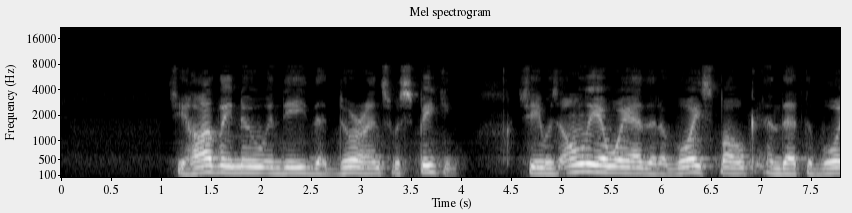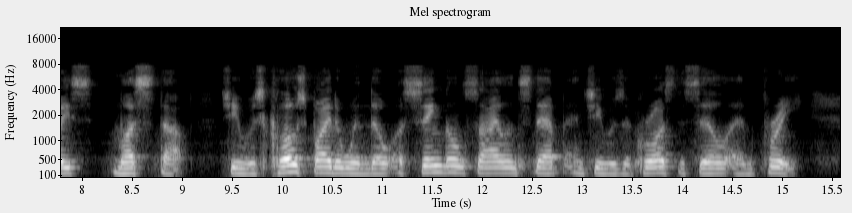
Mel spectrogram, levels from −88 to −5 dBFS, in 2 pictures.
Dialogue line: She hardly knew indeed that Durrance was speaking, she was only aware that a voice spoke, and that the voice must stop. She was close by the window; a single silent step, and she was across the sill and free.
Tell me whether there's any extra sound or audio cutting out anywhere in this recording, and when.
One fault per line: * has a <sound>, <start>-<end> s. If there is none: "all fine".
all fine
